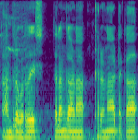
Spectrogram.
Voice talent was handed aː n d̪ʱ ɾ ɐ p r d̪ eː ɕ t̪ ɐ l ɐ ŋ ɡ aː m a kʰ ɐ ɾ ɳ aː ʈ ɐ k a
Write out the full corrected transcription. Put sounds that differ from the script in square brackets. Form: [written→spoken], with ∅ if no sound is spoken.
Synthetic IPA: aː n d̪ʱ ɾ ɐ p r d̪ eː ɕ t̪ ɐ l ɐ ŋ ɡ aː [m→ɳ] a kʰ ɐ ɾ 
